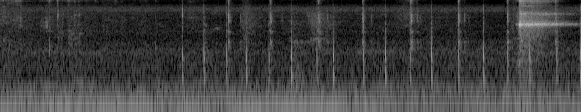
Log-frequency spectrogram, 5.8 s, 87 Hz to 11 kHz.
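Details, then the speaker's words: Porsche 991 Carrera S cooling system fault, solenoid powered with a test tool: crisp, steady clicks about twice a second over a low hum; this cooling solenoid works normally, unlike the other open-circuit one. "hear that noise that's that solenoid that solenoid there working"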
